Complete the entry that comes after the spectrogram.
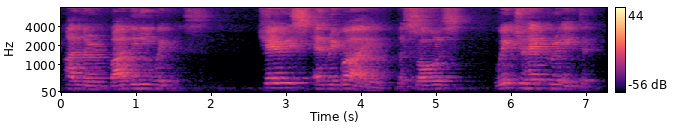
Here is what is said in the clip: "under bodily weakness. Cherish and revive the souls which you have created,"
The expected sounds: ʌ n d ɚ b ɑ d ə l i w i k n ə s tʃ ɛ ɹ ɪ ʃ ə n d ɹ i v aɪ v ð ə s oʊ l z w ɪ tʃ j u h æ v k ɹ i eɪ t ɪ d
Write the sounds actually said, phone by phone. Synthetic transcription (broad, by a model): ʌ n d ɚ b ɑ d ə n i w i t n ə s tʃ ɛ ɹ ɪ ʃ ə n d ɹ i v aɪ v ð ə s oʊ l s w ɪ tʃ j u h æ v k ɹ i eɪ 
